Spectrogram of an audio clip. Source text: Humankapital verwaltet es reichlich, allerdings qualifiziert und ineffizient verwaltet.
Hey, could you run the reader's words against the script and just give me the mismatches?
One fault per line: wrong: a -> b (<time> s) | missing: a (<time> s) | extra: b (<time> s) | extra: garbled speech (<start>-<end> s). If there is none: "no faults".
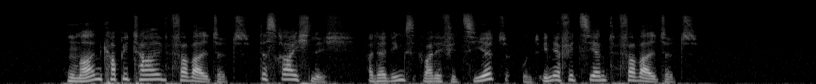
no faults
